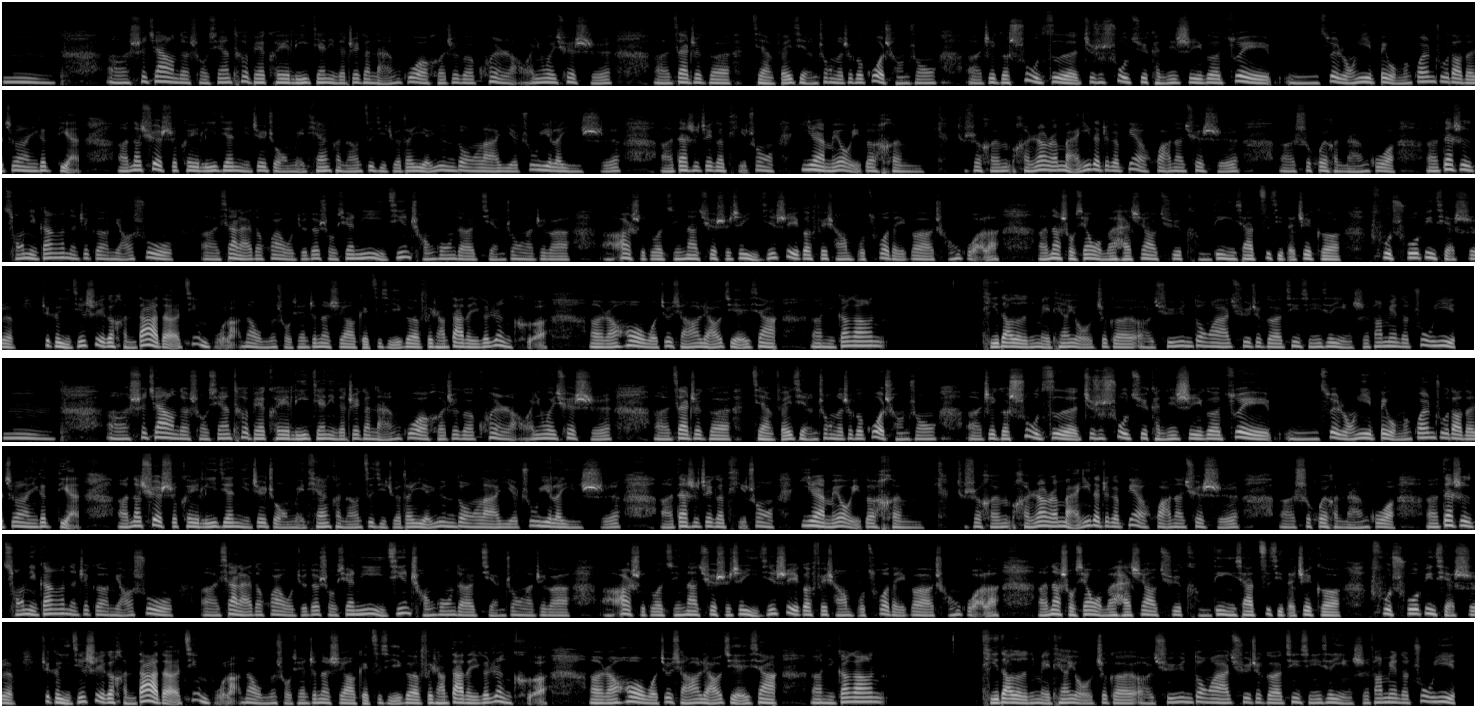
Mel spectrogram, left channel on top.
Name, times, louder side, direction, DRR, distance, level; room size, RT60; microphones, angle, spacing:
voice 1, 0.0-31.2 31.4-44.3 44.6-53.0 54.0-58.7, right 2 dB, 30° right, 1.7 m, -30 dB
head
